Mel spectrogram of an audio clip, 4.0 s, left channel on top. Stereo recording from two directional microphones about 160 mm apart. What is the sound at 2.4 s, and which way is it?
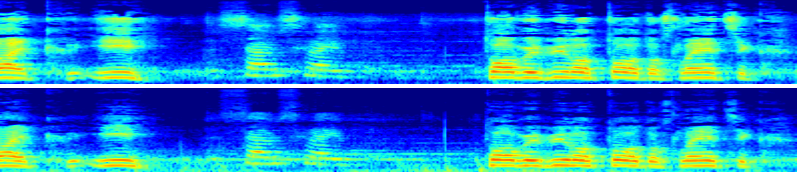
Speech, 10° left (ahead or behind).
